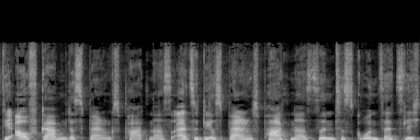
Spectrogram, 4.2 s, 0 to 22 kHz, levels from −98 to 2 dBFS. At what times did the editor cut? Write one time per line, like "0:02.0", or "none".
0:02.1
